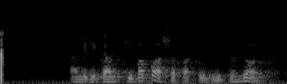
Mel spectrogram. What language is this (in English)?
Russian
